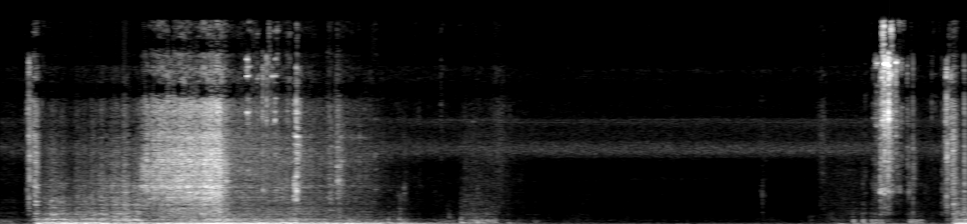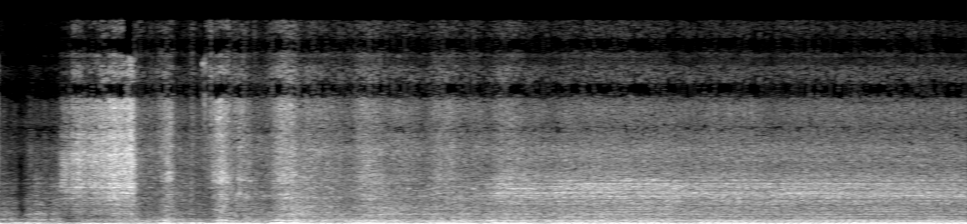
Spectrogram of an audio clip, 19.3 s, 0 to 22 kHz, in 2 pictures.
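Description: A 1988 Chevy R30 engine cold-starting after sitting for a year on old gas: loud cranking and rumbling, a brief drop to a quieter idle, then the motor catches and roars steadily at high revs, close and alone.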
